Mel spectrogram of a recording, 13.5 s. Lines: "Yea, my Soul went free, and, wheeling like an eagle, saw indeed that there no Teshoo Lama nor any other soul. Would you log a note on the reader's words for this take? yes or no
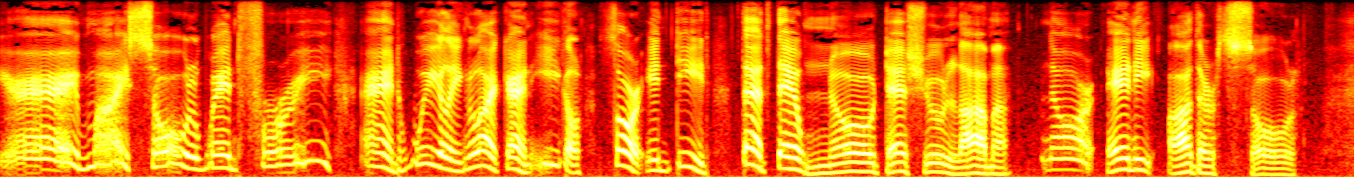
no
